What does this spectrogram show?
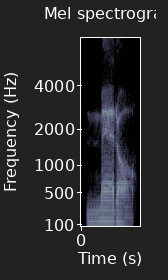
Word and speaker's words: metal: no it's i think the metal is not really a d it's that flap that flap symbol how do you say it kind of like that it's metal metal not a hard d not a not metal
